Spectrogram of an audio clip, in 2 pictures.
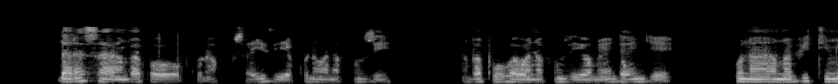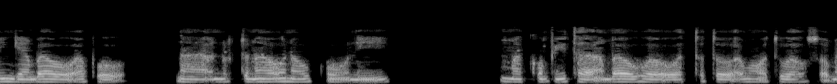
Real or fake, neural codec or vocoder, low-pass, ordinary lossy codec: real; none; 7.2 kHz; MP3, 24 kbps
